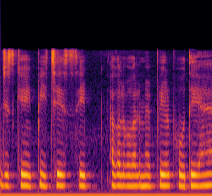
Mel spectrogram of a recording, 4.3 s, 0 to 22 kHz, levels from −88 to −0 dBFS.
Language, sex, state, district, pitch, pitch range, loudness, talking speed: Hindi, female, Jharkhand, Deoghar, 220 Hz, 215-220 Hz, -18 LUFS, 125 wpm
